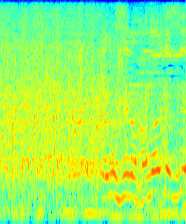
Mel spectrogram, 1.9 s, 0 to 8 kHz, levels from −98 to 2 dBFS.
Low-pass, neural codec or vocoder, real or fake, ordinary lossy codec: none; none; real; none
